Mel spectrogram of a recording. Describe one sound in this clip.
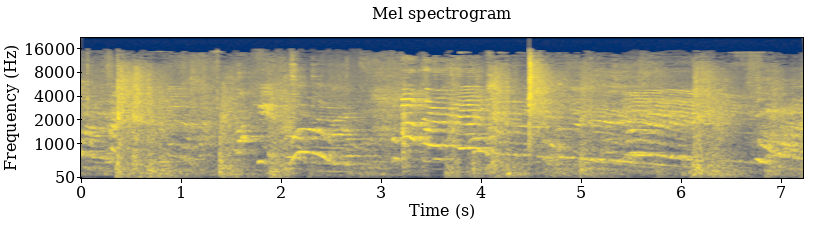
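Bodies slam heavily onto a wrestling ring's canvas.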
